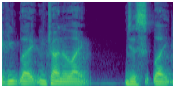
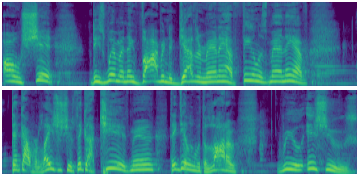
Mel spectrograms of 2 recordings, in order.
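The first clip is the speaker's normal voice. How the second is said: over-the-top put-on voice, very high and swooping; 10 semitones higher than usual. Retelling his own reaction to the women on the show, put-on exaggerated voice. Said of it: "I know I'm using that voice".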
